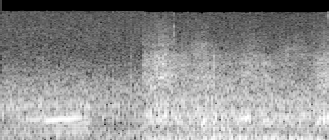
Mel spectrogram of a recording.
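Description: A brief voiced call from a person about half a second in. Then, from about a second in, a louder rushing background noise with faint bits of voice in it.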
